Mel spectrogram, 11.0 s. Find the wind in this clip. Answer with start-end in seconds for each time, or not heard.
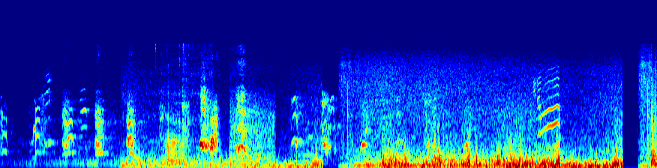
2.0-10.9.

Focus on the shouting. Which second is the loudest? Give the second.
9 s.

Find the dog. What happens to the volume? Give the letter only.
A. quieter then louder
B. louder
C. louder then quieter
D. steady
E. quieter
C.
